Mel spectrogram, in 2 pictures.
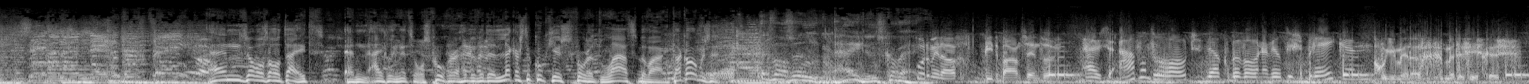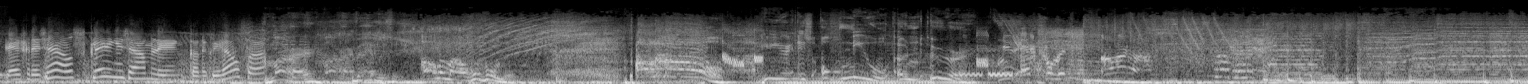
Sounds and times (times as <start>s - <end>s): Radio: 2.1s - 28.2s.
